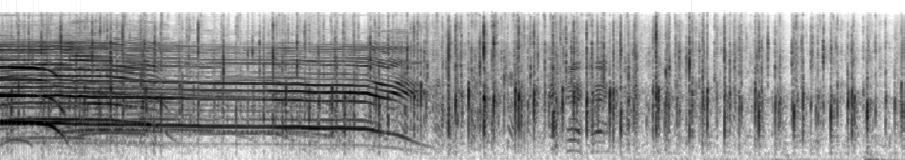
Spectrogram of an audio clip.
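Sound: audience round of applause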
